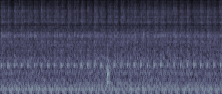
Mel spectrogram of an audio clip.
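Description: A wooden plank knocks against timber.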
